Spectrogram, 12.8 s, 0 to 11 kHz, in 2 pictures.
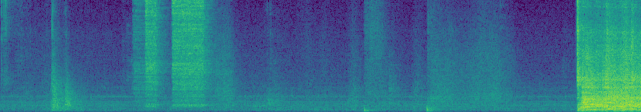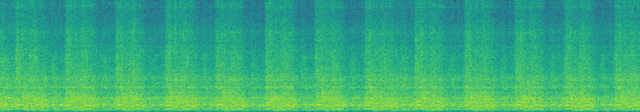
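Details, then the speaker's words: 1960 Dodge Dart Seneca with a newly installed engine after 10+ years in storage, coil hot-wired to the battery, carb spray used: starter cranks evenly but it never fires; no spark because the distributor drive gear is broken. "well there's your problem there's no gear on there that's why she just spins"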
